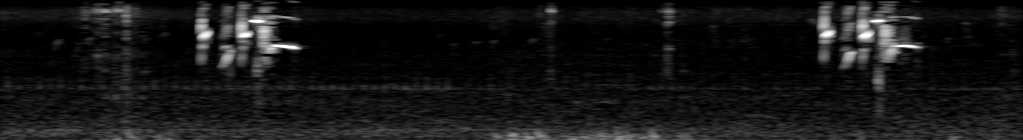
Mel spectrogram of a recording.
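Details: European goldfinch, khlouwi style song: two short, high, tinkling twitter phrases about three seconds apart, each a quick cluster of sharp notes, with low background rumble.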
